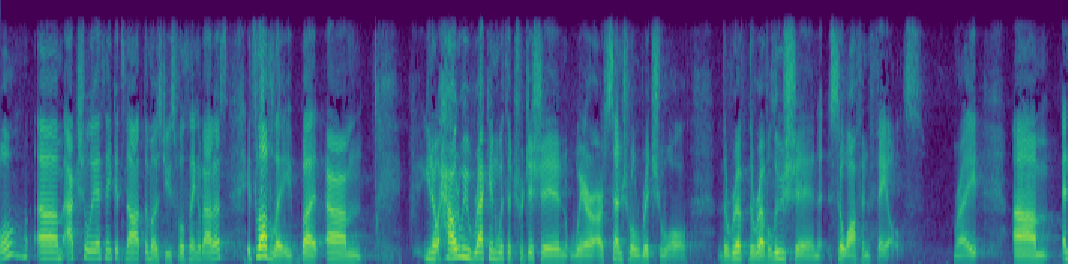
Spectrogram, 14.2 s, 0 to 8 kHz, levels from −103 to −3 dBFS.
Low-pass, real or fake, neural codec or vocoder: 7.2 kHz; real; none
